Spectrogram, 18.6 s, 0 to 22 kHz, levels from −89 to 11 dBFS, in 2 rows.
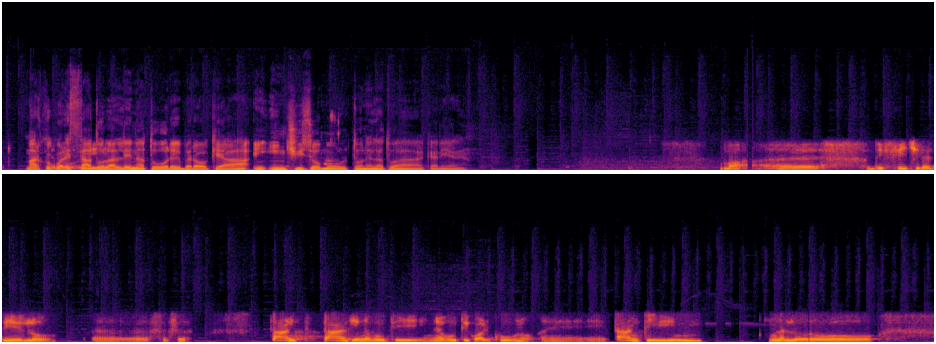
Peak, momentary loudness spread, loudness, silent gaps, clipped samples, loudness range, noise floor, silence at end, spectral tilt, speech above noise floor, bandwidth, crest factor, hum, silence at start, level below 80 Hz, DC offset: -4 dBFS; 12 LU; -21 LUFS; none; under 0.1%; 8 LU; -55 dBFS; 0 s; -7 dB/octave; 35 dB; 12.5 kHz; 18 dB; none; 0.25 s; -52 dBFS; under 0.1%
